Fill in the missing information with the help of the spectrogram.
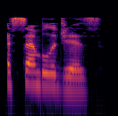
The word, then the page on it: assemblages: British English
